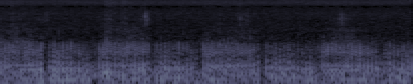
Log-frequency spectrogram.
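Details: Kitten in deep sleep purrs in a low, grainy hum, broken into short breath-paced segments about half a second apart.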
